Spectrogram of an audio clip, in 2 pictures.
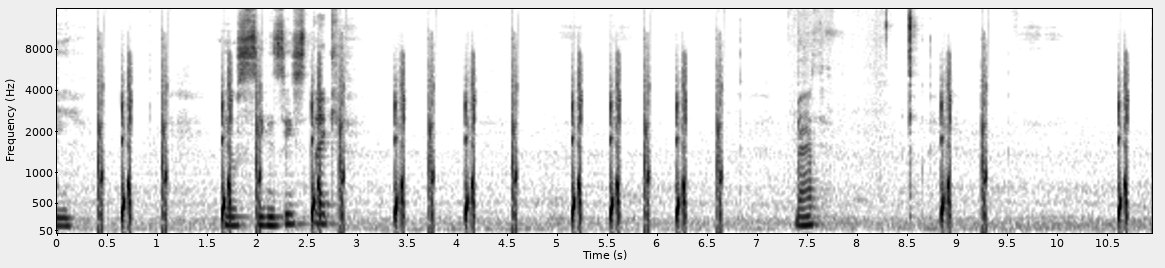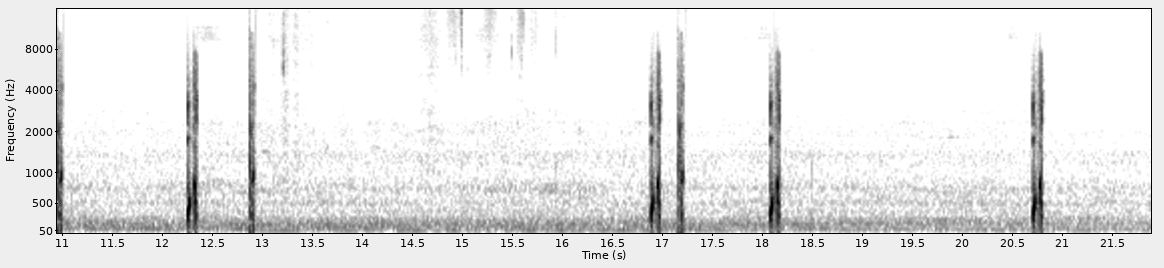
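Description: Short game clicks and taps sound again and again.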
